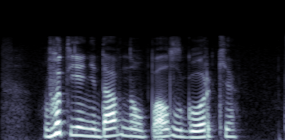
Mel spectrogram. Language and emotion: Russian, neutral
